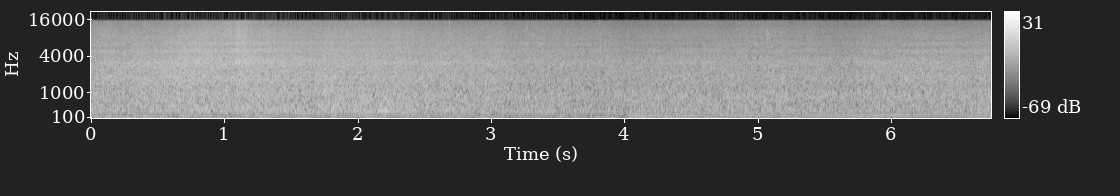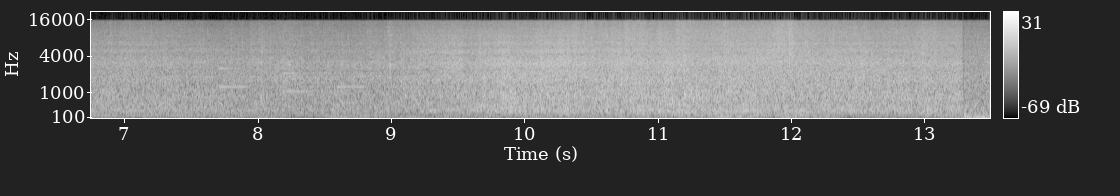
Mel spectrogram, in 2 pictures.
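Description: Sea surf breaking and washing over shoreline rocks: a steady rush of white water that swells louder about a second in and again near the end.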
